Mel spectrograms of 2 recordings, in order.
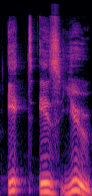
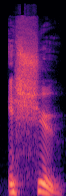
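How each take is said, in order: First: Each word is said separately and fully. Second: The words blend into one word like issue. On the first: "it is you becomes" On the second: "becomes it shoe"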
